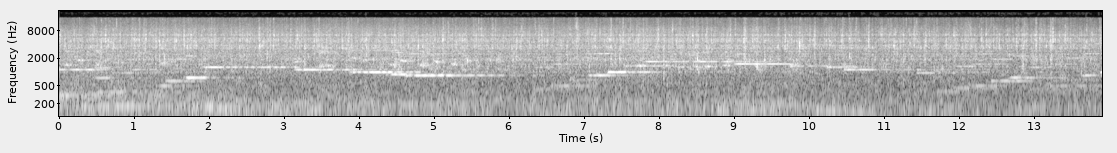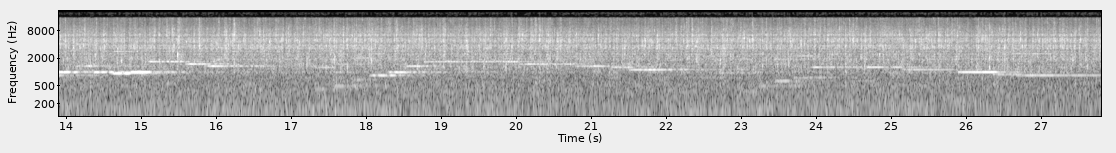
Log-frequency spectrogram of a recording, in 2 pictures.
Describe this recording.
Along the water's edge in the moat park, a basic fountain splashes near a bridge. A garbage truck plays its tune as it drives down the street. Unidentified animals make a ruckus from several floors up inside an apartment building. Stereo mics (Audiotalaia-Primo ECM 172), recorded via Olympus LS-10.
